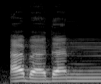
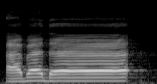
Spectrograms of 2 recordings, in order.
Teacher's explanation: آخر میں دو زبر جب آ جائے تو ہم اس کو ایک الف کر کے پڑھتے ہیں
